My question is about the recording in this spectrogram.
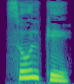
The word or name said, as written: ಸೊಲಗೆ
